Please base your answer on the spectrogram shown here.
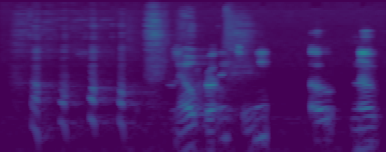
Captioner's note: laughing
